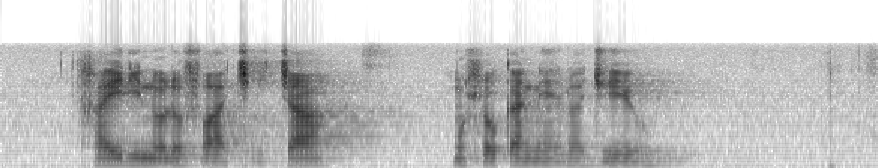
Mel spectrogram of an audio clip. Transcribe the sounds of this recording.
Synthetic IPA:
χaɪdinɔlɪfat͡ʃʼɪt͡ʃʼa | mʊɬɔkʼanɛlwad͡ʒeːʊ

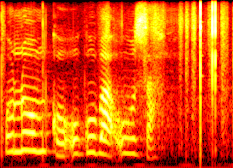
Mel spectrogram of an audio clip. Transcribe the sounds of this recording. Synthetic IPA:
ulum̩ɡ̥ʱɔʔuk̬uɓaʔuːza

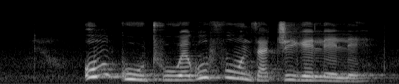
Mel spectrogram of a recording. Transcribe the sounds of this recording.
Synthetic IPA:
um̩ɡ̥ʱutʰuwek̬ufund͡zʱad̥ʒ̥ʱik̬ɛlɛːlɛ

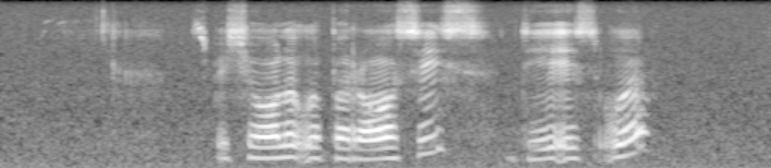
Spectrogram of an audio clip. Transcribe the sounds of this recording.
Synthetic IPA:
speʃiɑːləʔuəpəɾɑːsisdeəɛsṵə

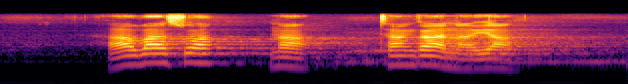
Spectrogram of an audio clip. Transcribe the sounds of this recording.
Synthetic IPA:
ɦaβaswanatʰaŋɡanaja

